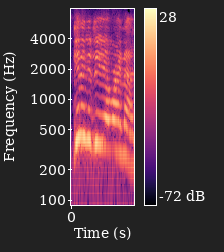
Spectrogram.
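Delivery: high, loud panicked call; mock panic from the team; urgent alarm. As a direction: sound the alarm, half crying. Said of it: "My team be like".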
